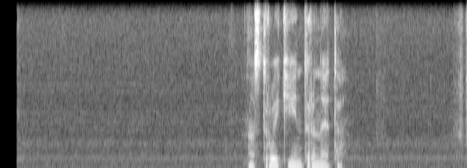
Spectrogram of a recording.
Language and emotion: Russian, neutral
